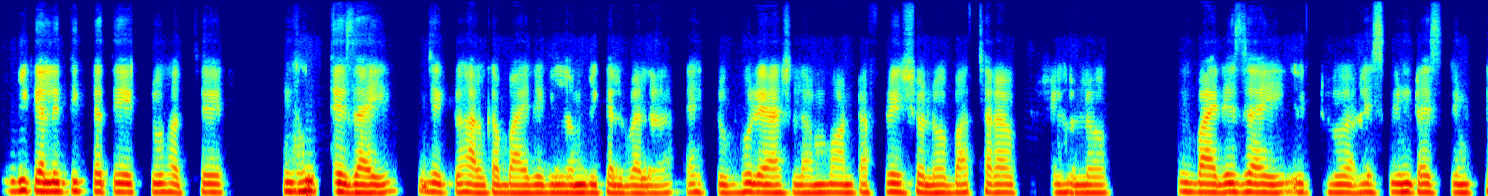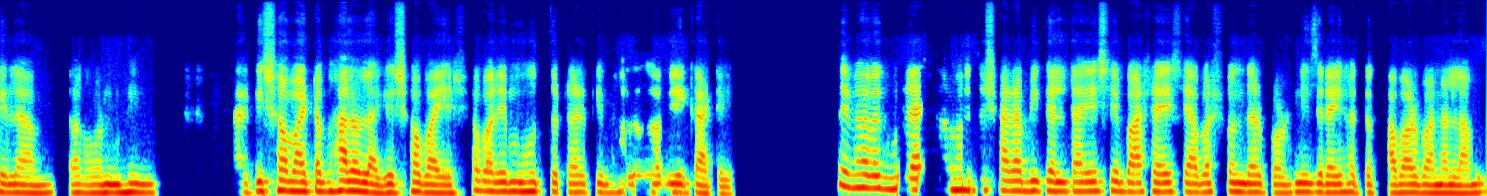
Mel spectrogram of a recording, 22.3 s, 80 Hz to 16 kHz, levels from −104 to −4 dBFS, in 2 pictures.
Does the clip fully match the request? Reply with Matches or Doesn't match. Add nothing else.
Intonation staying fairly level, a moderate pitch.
Matches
